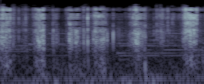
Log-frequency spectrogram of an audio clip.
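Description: A few short crunching, rustling noises, the loudest near the end: clothing and a shoe being handled while bending over to get a stone out of the shoe.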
